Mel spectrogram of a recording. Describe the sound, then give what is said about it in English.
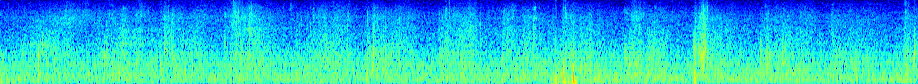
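Steady footsteps of a person walking down a little way at an even pace, each step a soft crunching scuff over a quiet, hissy background, with one sharper thud midway and no voices. “I'm going to walk down a little bit, uh-huh.”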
